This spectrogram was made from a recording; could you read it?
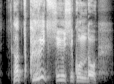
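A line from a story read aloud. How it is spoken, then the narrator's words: Wild muffled roar behind door. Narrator (Russian): дикий голос Шарикова глухо проревел за дверью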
